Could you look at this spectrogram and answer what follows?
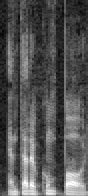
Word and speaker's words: Antetokounmpo: Don't you love how I pronounce that? I love saying his name, Antetokounmpo.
